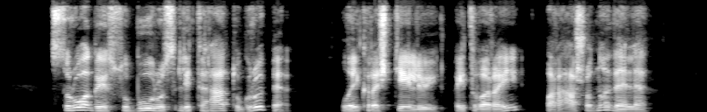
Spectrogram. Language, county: Lithuanian, Kaunas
